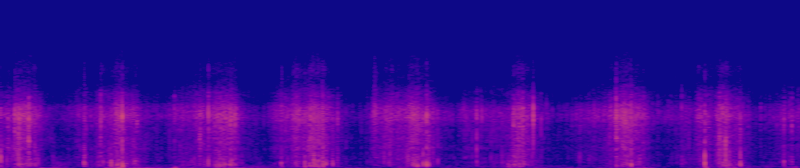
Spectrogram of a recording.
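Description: Footsteps crunching through a thick layer of dry fallen leaves at a steady walking pace, about one step every three-quarters of a second.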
